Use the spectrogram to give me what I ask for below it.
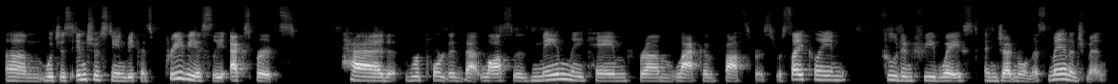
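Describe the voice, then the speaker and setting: A woman with a Wisconsin accent co-hosts a podcast, reading news articles aloud and breaking in with casual asides full of fillers. Her voice sits lowish with a darkish tone, and she keeps a moderate pace in a chatty manner.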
